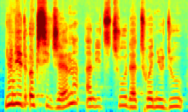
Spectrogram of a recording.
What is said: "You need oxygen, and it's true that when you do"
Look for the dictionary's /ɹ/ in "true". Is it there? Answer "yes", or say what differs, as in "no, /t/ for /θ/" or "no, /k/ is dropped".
no, /ɹ/ is dropped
